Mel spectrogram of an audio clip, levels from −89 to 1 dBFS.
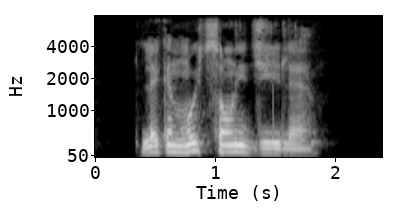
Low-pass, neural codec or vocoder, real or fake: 7.2 kHz; none; real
